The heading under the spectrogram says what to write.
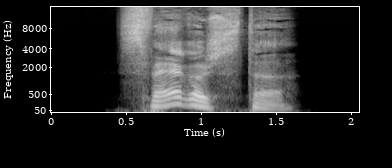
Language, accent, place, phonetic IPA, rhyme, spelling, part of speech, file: German, Germany, Berlin, [ˈsfɛːʁɪʃstə], -ɛːʁɪʃstə, sphärischste, adjective, De-sphärischste.ogg
- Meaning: inflection of sphärisch: 1. strong/mixed nominative/accusative feminine singular superlative degree 2. strong nominative/accusative plural superlative degree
